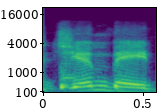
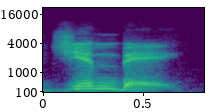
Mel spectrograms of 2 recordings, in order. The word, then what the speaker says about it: djembe: It's almost like the djembe decided when I would learn.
